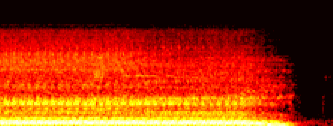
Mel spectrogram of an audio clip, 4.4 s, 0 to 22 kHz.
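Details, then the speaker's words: 2020 budget-built Foxbody with a turbo 6.0 LS swap, first start: lumpy, uneven idle stumbling about three times a second, then shut off. Misfire persists after the coils were swapped; plug wires are next, and a coil power or signal fault is suspected. "all right so we changed the coils we switched them around and now we're gonna try starting it and see what happens no I could hear it again switch the spark plug wires"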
